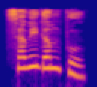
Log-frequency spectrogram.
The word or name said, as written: ಸವಿಗಂಪು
